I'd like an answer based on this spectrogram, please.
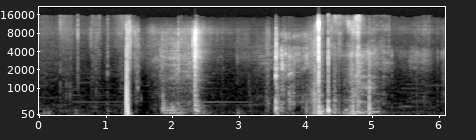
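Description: Handling noise from a handheld phone camera: a sharp knock about a second in, then rustling and a run of bumps and scrapes as it is moved about and covered.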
